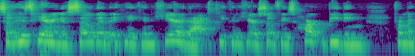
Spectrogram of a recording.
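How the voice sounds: Natural voice, reading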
